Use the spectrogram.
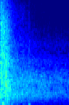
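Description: A grenade explodes in the mobile shooter COD Mobile, one short blast that fades quickly into a rumbling tail, heard alone at moderate volume.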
